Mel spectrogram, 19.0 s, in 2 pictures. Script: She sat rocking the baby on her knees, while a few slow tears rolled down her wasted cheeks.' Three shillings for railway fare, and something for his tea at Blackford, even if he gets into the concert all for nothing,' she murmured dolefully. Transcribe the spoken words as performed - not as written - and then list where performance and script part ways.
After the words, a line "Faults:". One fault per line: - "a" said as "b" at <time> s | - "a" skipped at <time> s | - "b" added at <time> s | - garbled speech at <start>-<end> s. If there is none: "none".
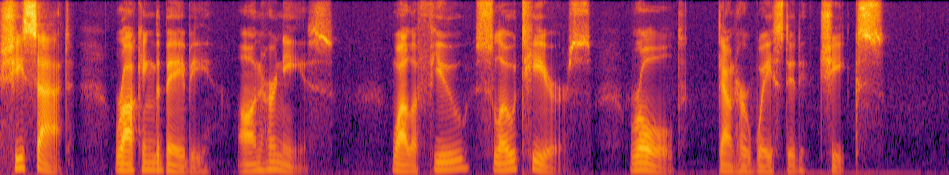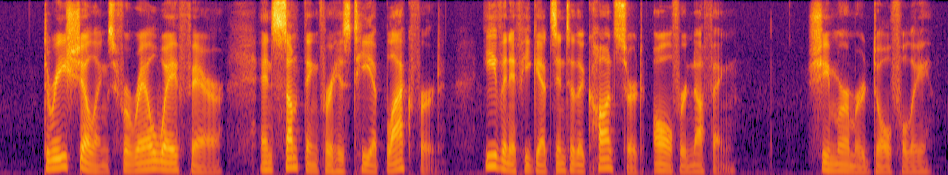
She sat rocking the baby on her knees, while a few slow tears rolled down her wasted cheeks.' Three shillings for railway fare, and something for his tea at Blackford, even if he gets into the concert all for nothing,' she murmured dolefully.
Faults:
none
